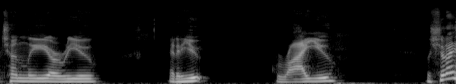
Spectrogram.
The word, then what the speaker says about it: Ryu: I know we fought about it when we were kids, whether it was Ryu or Ryu. And it's neither of those things. So, total fail. Worst pronunciation ever. It's Ryu. Ryu.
